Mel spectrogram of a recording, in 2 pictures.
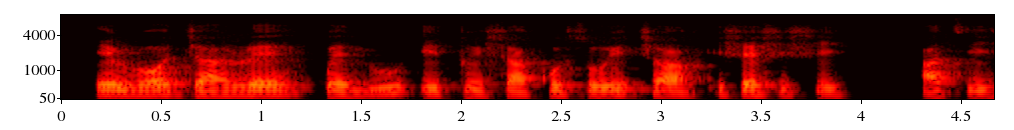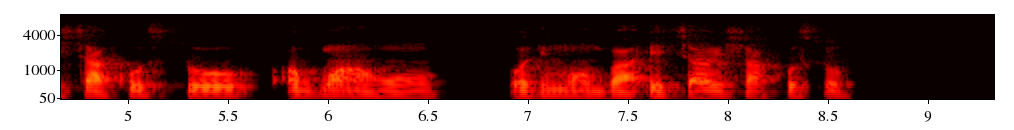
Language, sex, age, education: Yoruba, male, 15-29, tertiary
